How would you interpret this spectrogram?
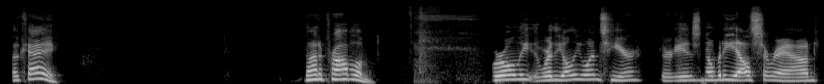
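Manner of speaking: high reenacted self-reassurance; high-pitched self-quote. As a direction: quote yourself in a high, held-up voice. Retelling his reaction to the voice.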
